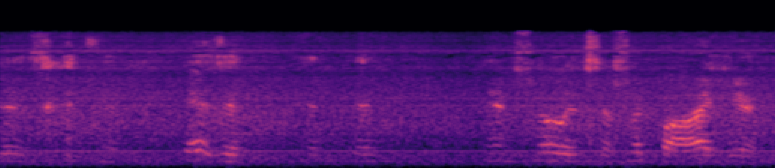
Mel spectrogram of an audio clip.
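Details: Wernicke's aphasia, a language disorder linked to Wernicke's area in the temporal lobe, presented as a contrast to Broca's aphasia; Wernicke's aphasia.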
